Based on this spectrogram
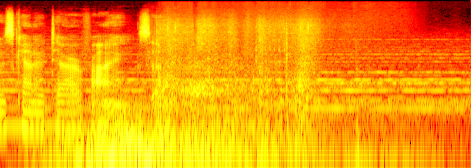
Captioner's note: soft growls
